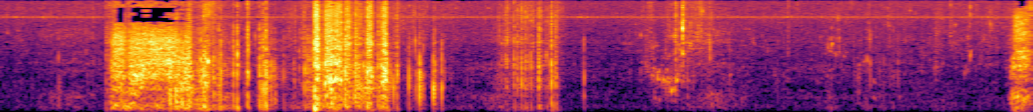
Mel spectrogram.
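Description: Crunching and scraping of snow and ice slush at an ice-fishing hole as a set line is hauled up and a burbot is drawn into the hole. It comes in a few short bursts, the loudest in the first two seconds.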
